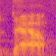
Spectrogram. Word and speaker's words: Tao: Anyway, the Tao, or the Tao, you pronounce it Tao, the Tao of Jeet Kune Do.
